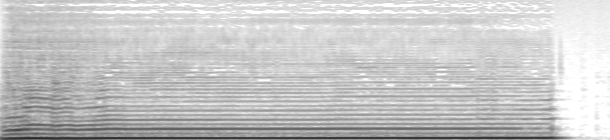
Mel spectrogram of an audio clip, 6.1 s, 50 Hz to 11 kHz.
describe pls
Cardboard tube from Christmas wrapping paper recorded with Behringer B1 through UB802 to Reaper and edited in Wavosaur. Edit in your own loop points if you dare. Nice clean and loopable sample.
